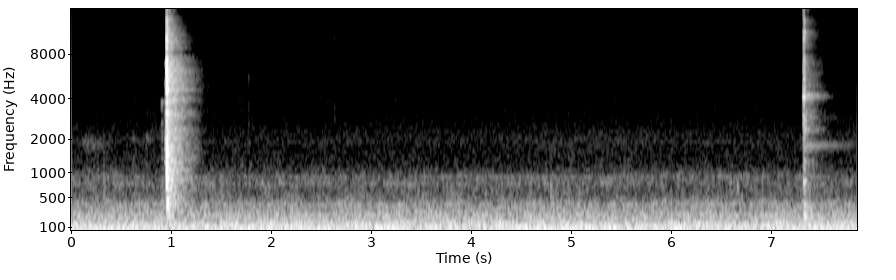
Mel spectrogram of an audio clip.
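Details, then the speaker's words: Pioneer SX-780 receiver after STK-0050 Darlington output replacement, powered through a bulb tester. A quiet hum, then one sharp click near one second and a softer click about six seconds later: the protection relay engaging normally, though current draw seems high. "And we're clicking out of protection. Great."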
